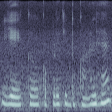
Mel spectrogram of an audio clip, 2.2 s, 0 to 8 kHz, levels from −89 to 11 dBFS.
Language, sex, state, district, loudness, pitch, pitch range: Hindi, female, Chhattisgarh, Raipur, -15 LUFS, 215 Hz, 205-230 Hz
